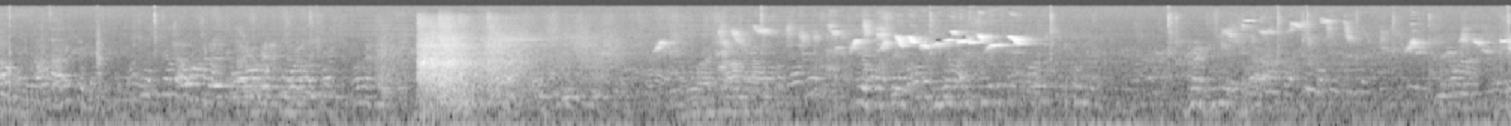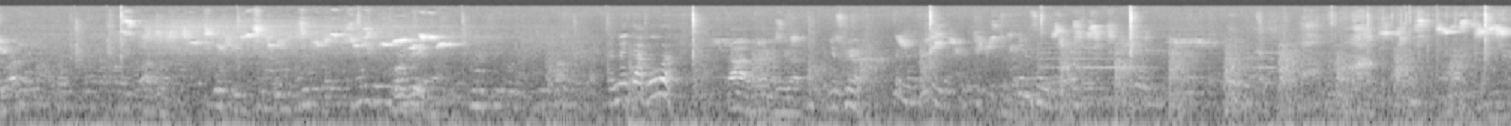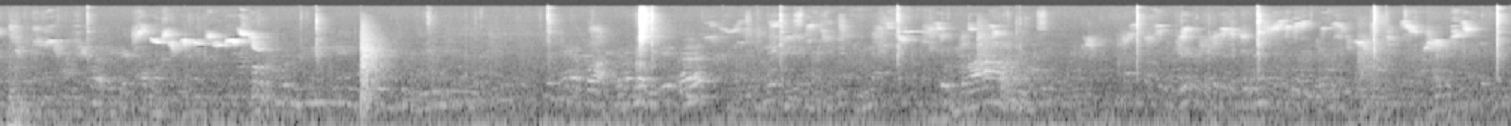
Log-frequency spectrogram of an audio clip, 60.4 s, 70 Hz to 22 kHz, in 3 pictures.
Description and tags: STE-022-lisbon alfama08
The ambience of the Alfama district in Lisbon.
city, streets, lisbon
